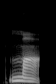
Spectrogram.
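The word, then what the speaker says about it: 麻: That upward inflection, that's it. That's the second tone. Try it with the syllable ma. And just like that, with that simple rising tone, the meaning is totally different. Ma is not mother. It's hemp.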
